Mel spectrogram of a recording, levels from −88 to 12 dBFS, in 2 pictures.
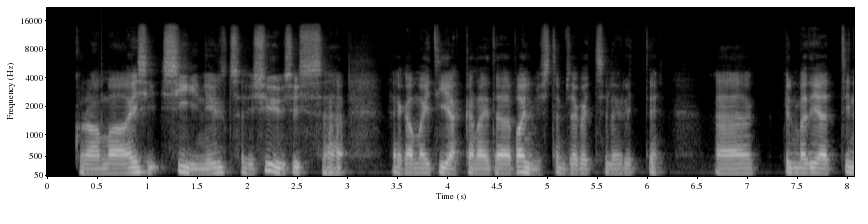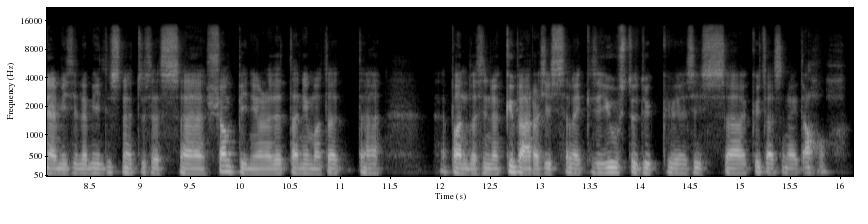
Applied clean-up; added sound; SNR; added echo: none; none; none; none.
